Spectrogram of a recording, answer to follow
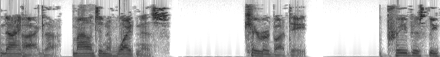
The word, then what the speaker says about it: Kiribati: the Swahili Karen de agua mountain of whiteness Kiribati previously called the Gilbert Islands Kiribati is the native pronunciation at Gilbert and is pronounced care abbis Kosovo Kosovo's name came from the serbian cyrillic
